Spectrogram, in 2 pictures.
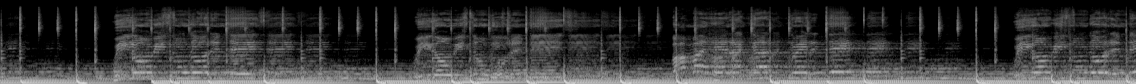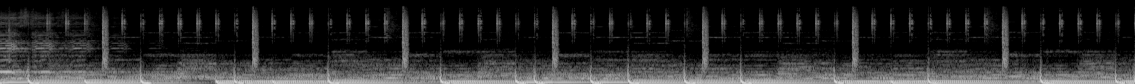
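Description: A hip-hop track plays loud and unbroken, with a punchy, steady beat, deep booming bass and dense layered instrumentation that drops out briefly a couple of times before the groove returns.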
